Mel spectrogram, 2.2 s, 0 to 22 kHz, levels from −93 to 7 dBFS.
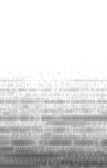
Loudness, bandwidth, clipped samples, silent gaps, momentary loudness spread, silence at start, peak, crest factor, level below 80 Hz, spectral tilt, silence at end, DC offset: -31 LUFS; 3.2 kHz; under 0.1%; none; 2 LU; 0 s; -20 dBFS; 10 dB; -38 dBFS; -12 dB/octave; 0 s; under 0.1%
